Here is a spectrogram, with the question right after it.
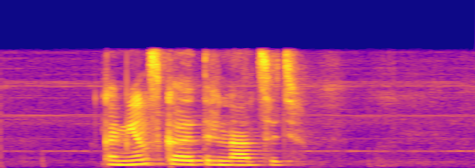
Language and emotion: Russian, neutral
